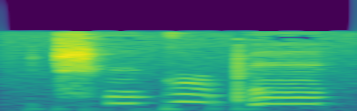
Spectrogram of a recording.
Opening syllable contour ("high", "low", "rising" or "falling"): low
